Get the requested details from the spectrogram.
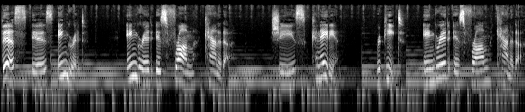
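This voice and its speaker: Slow, clear woman teaching English. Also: a little high, expressive, over music. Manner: clear, drilled teacher delivery. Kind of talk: slow scripted English lesson.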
